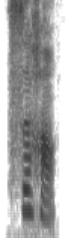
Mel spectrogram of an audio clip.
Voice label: "丝毫", Chinese

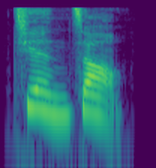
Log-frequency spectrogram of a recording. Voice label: "建造", Chinese

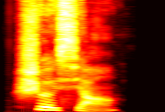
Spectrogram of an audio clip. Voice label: "设想", Chinese

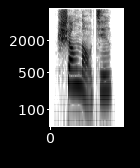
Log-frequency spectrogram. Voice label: "伤脑筋", Chinese

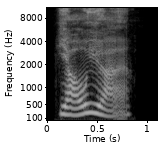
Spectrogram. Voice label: "遥远", Chinese

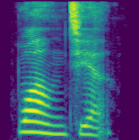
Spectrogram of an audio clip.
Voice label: "望见", Chinese

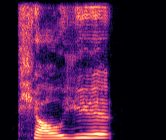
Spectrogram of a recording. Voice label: "条约", Chinese

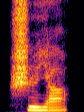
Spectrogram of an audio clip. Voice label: "施压", Chinese

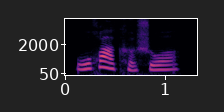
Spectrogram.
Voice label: "无话可说", Chinese

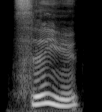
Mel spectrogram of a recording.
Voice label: "词语", Chinese

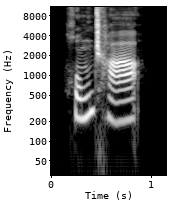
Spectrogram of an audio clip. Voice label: "红茶", Chinese

